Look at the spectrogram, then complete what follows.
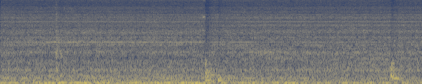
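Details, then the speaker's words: Oil burner that runs about five minutes then shuts off and puffs black smoke, reset many times: heavy uneven low rumble that surges and flutters instead of a steady roar, burner choked with soot; to be taken apart, vacuumed and verticals cleaned. "I don't know how many times you hit the reset she's choked"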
